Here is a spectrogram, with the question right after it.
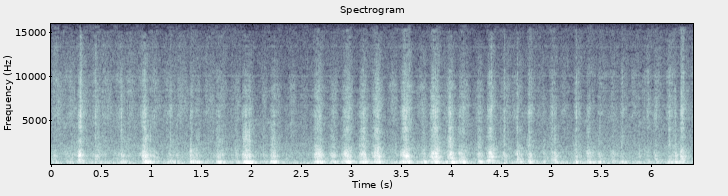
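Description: The tip of a wooden stick scratches short strokes into the black wax coating of a scratch-art paper page in a spiral book. About sixteen quiet, dry, raspy scratches come at an uneven pace, each with a slight low hum. Each scratch stops dead with no ring.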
